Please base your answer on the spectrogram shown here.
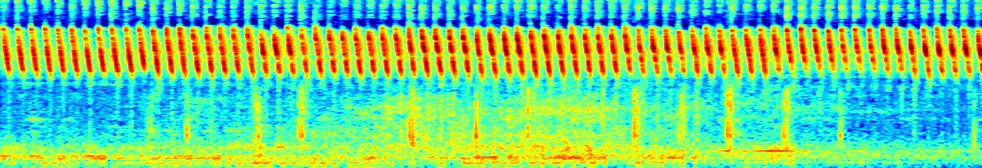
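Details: Sunda warbler (ciblek gunung) practising ngebren song in training: a continuous, unbroken rattle of high, thin, slightly falling notes, about eight per second throughout, over soft low background noise and occasional faint clicks.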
